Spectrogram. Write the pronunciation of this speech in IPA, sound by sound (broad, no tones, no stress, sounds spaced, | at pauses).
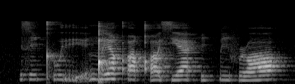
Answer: z i kʼ u rʲ ḛ ŋ͡ǃ e qʼ o qʼ o sʲ æ h i k͡p i f ɹ ɒ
